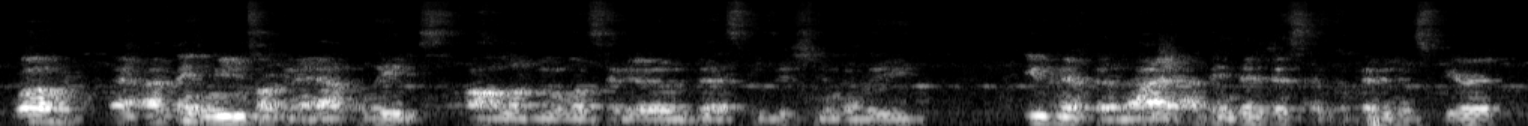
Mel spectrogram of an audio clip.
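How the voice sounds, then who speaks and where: Echoey distant football player. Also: male voice, on the low side, fairly even intonation, fast, slight background noise. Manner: reflective, uses motivational metaphors. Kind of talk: press conference answers. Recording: echoey room, far from mic.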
